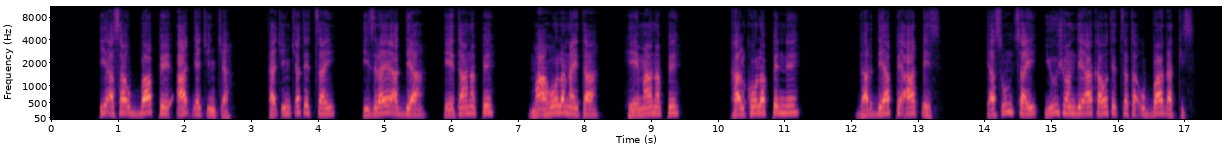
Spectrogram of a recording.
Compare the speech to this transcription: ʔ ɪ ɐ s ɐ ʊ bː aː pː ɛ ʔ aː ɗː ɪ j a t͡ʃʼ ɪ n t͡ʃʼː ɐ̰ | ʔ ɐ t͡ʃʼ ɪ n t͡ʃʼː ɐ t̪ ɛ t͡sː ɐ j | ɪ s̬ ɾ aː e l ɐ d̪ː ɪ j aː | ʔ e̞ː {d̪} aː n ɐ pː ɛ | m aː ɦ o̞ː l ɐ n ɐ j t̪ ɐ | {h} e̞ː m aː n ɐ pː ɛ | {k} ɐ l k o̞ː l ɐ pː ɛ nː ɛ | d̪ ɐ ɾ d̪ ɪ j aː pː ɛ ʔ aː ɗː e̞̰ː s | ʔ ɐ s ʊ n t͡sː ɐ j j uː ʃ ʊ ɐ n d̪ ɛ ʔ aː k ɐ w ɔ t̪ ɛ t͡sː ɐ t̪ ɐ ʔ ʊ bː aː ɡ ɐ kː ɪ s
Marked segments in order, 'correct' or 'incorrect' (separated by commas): incorrect, correct, correct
